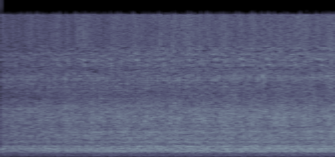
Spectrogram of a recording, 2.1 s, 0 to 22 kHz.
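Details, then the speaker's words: 2024 Chevrolet Silverado 2500 Duramax diesel idling after a FASS drop-in fuel system install: even diesel clatter, no misses, knocks or surging, no leaks; the pump is still priming out bubbles. Normal idle. "I don't hear leaking yet. Well, it's running good."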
